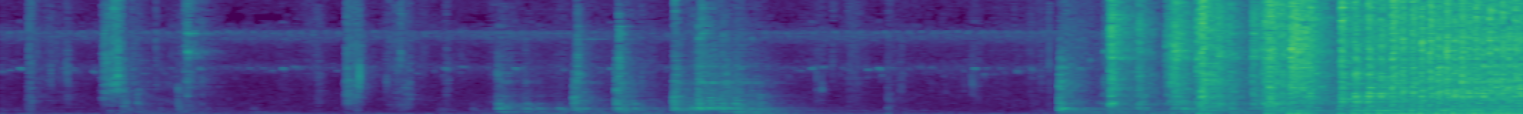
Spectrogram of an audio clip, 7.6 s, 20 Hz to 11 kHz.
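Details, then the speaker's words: 1928 Farmall Regular tractor after valve adjustment and carburetor tweaks, hand-cranked with choke then timing advanced halfway: quiet cranking, catches around five seconds in and settles into a strong, even run; normal start. "and there we go it's all there is to it that's all there is to it say we're looking pretty good for the farm all regular"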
